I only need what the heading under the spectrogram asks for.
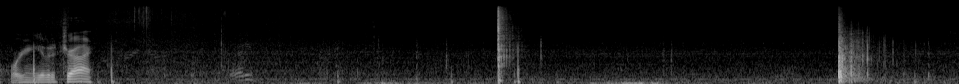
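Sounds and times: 
low outdoor rumble: 0.0 - 9.5
speech: 0.1 - 1.1
shotgun cracker shell bangs fired from a shotgun: 8.4 - 9.5.

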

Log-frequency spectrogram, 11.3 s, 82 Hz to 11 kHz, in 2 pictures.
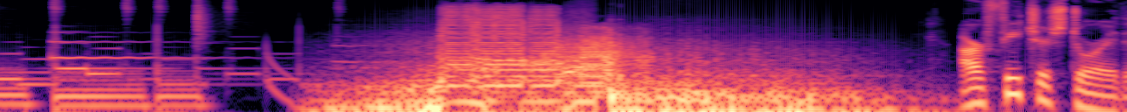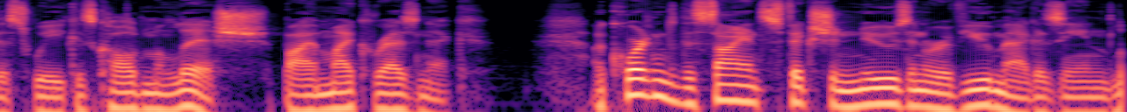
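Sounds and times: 
falling sweep: 1.6 - 5.0
atomic blast explosion roaring rumble: 1.6 - 5.1
speech: 4.8 - 11.2.

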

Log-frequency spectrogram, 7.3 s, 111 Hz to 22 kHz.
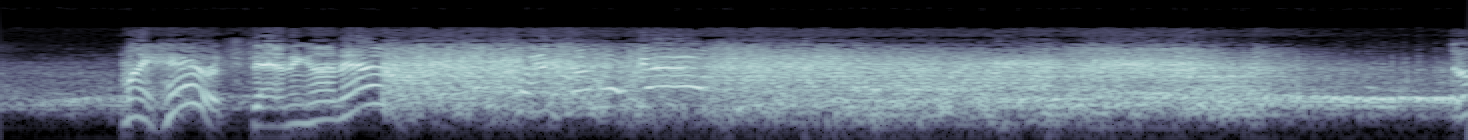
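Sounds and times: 
speech: 0.6 - 2.8
tree crashing down: 1.7 - 6.5.

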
